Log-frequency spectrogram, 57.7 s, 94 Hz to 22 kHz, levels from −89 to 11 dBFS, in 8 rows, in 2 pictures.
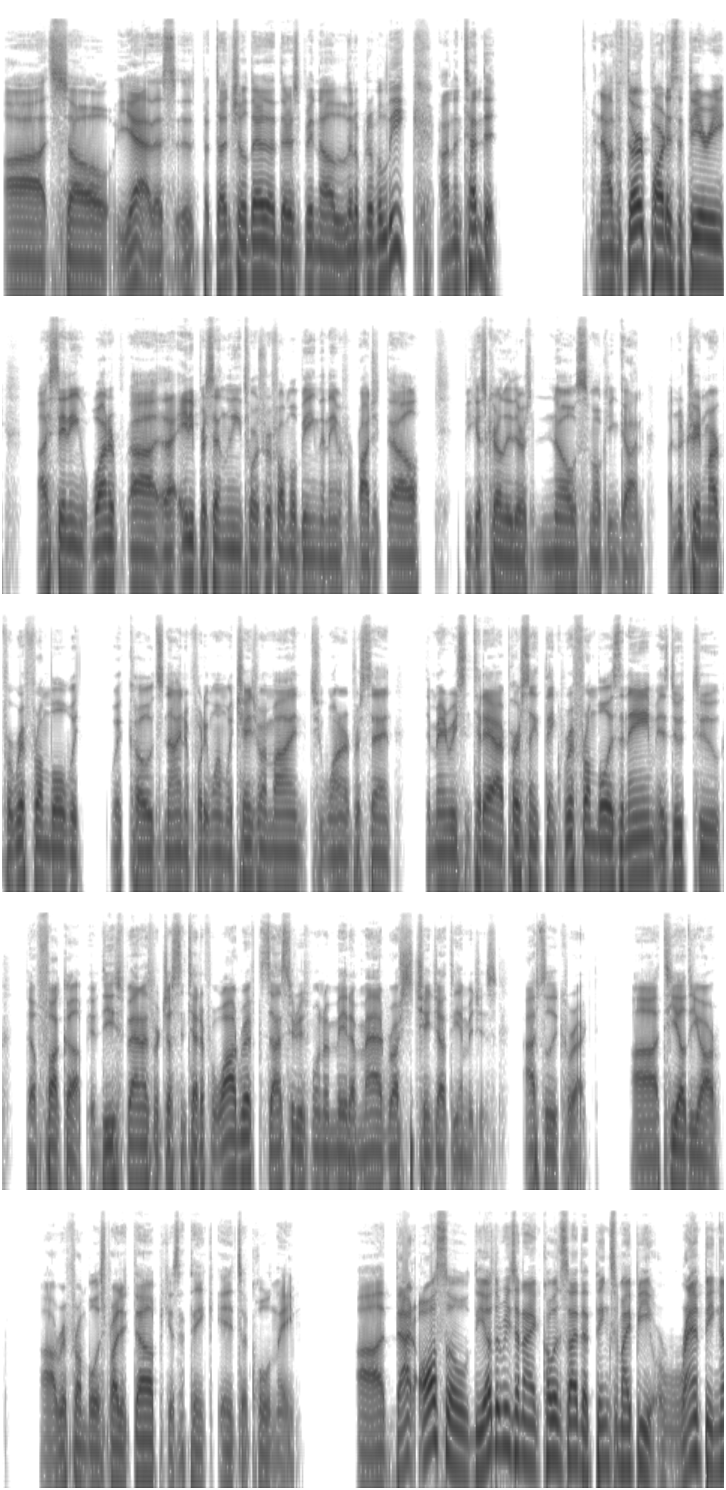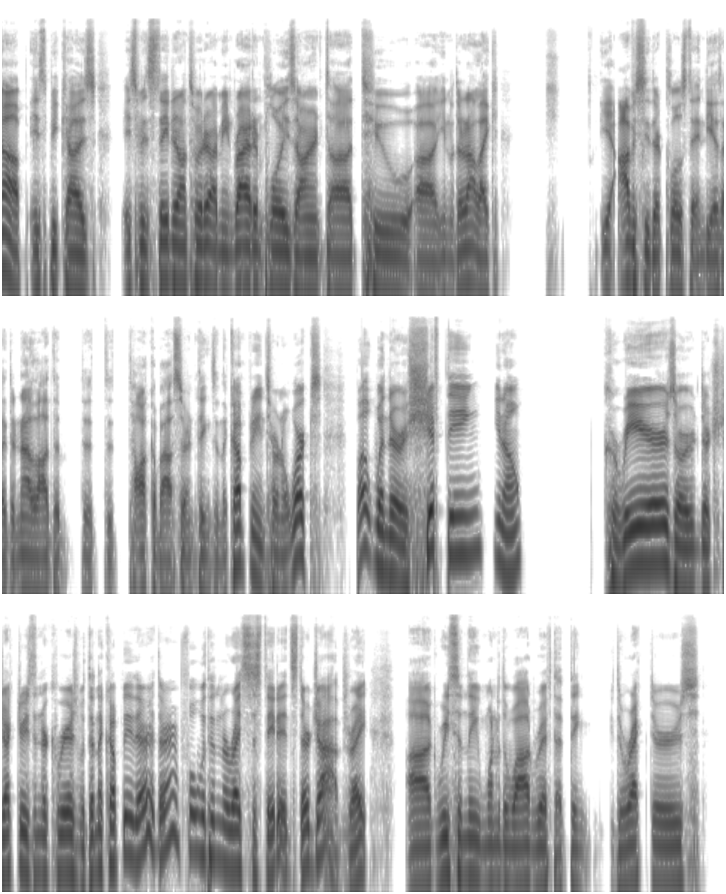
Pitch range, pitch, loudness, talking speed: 95-125 Hz, 110 Hz, -20 LUFS, 225 wpm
